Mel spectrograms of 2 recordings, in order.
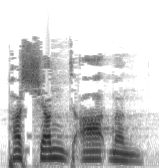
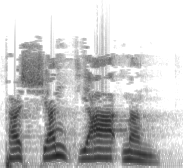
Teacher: the ya has to come. It's not that it's dropped. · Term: ya sound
